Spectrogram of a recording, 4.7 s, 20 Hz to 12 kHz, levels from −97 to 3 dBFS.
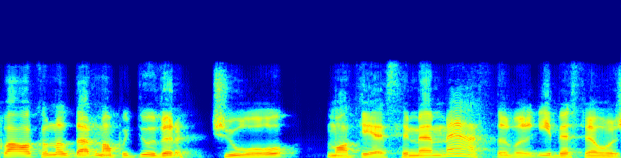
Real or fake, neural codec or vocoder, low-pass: fake; codec, 16 kHz, 1 kbps, X-Codec, HuBERT features, trained on LibriSpeech; 7.2 kHz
